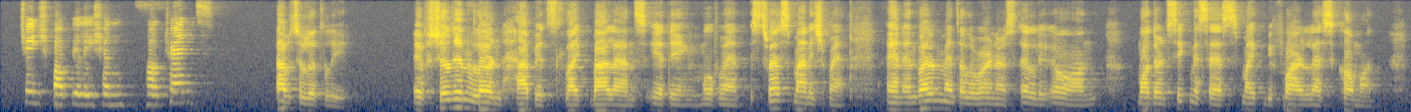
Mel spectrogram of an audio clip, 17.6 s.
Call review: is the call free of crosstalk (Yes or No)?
Yes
